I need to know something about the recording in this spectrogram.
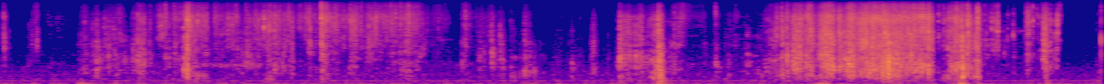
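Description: Plastic wrapping crinkles and tears close by.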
